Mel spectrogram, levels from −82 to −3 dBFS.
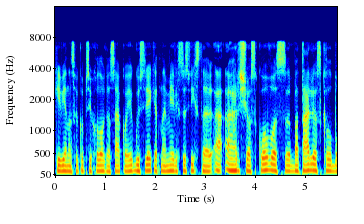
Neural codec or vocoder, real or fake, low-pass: none; real; 7.2 kHz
